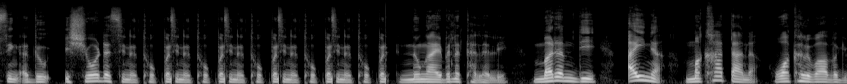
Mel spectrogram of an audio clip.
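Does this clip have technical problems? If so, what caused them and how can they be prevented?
Yes. From 1.71 to 3.86 s a broken-record loop repeats the same 0.54 s fragment four times, identically and back to back, unlike a fading echo. The speech due in that span is lost, likely because playback or streaming stalled on its last buffer. Watchdog timeouts that mute or resync a stalled buffer, rather than replaying it, prevent this.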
